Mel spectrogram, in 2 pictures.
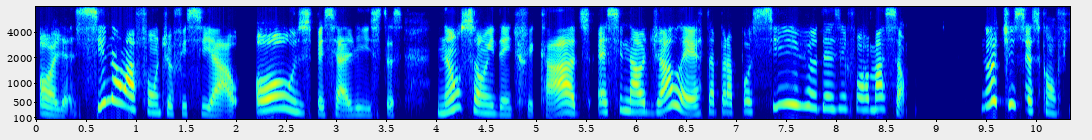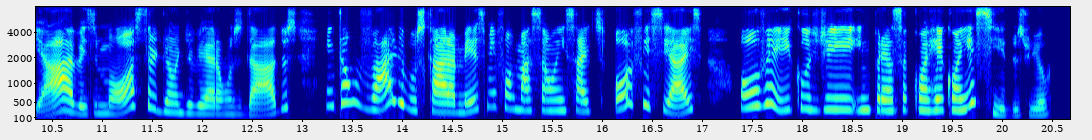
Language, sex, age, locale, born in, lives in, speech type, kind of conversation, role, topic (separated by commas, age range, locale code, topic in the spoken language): Portuguese, female, 25-29, pt-BR, Brazil, United States, read, expert-assistant, expert, Como saber se uma notícia sobre programas sociais é confiável?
